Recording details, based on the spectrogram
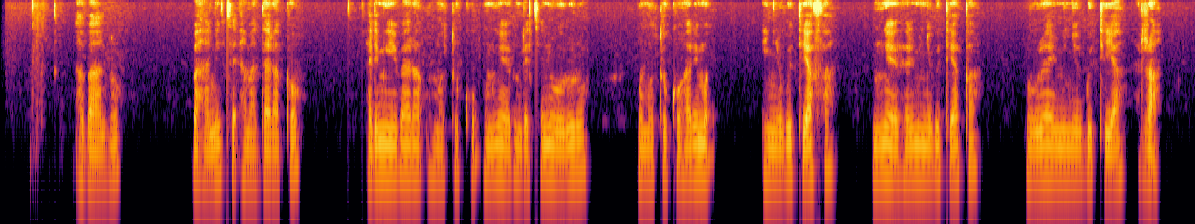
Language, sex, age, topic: Kinyarwanda, male, 18-24, government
